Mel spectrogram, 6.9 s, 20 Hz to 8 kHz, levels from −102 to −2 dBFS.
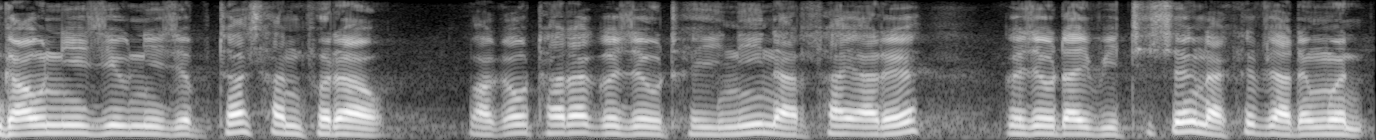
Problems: none marked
